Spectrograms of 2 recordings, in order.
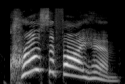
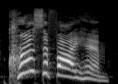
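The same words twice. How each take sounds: First: High, loud shout, repeated just as hard; shouting crowd. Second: High, loud furious shout; shouting crowd. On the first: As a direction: hammer the demand home again. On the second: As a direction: bellow the demand, first blow of the chant. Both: A narrator's reading. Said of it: "they kept shouting".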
